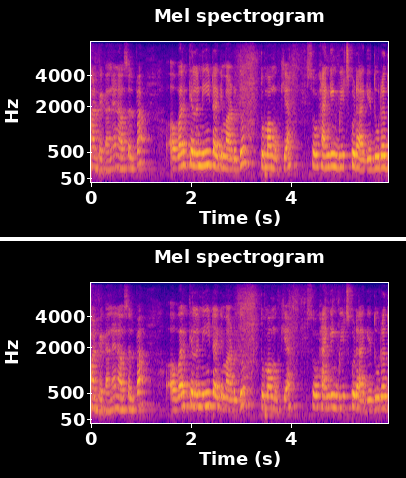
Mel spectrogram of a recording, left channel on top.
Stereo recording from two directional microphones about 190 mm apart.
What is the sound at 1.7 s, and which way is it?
A woman's voice, 40° left (ahead or behind).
